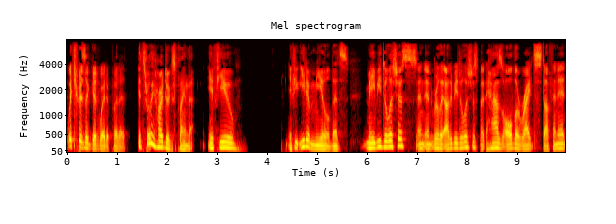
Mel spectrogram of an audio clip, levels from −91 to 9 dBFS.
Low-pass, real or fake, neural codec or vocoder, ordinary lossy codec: 7.2 kHz; real; none; MP3, 32 kbps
